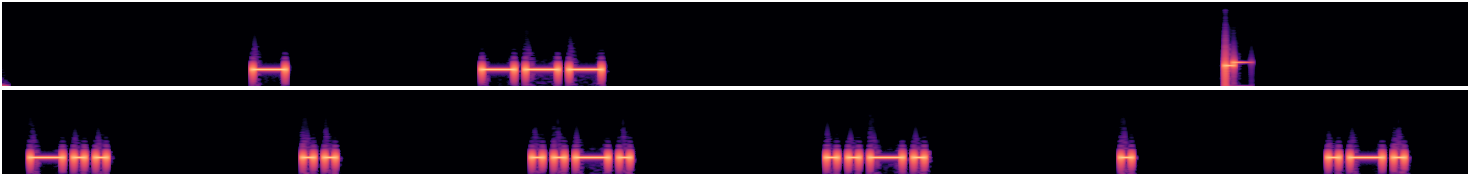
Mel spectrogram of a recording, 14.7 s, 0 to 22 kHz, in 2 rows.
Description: Morse code, heard as a keyed tone, about 22 wpm, spaced as for 8 wpm, 700 Hz. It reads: TO DIFFER
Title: 6x Character Spacing - Top 200 Words - 22wpm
